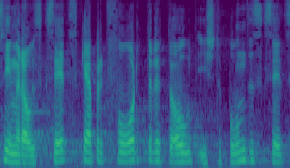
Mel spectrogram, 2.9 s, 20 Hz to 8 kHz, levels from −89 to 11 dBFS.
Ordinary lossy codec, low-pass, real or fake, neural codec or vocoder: none; none; real; none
